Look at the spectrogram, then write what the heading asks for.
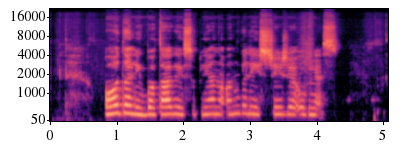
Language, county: Lithuanian, Vilnius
